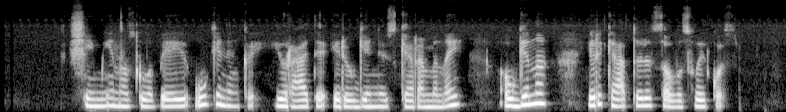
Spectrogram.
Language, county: Lithuanian, Kaunas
